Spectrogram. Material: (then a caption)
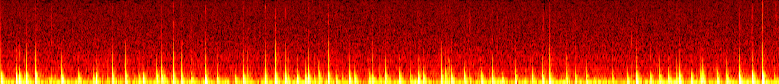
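Cork. Long acrylic nails rapidly tap and scratch the surface of a large, thin, flat, solid round cork trivet held in both hands. The result is dozens of quick, dull, low thuds that die away almost instantly, with faint scratching between them and little high or bright content.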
